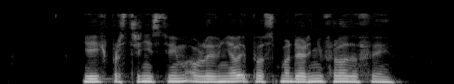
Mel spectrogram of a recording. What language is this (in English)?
Czech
